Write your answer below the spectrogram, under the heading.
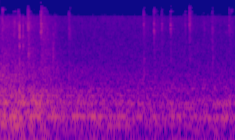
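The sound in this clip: Faint typing on a computer keyboard, a quiet patter of scattered key clicks over a soft background hiss.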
